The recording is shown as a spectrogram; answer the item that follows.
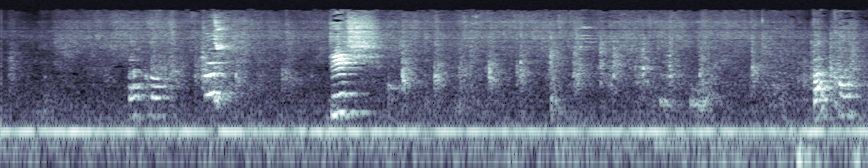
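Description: A dog giving two short whines, about a second and two and a half seconds in, the second one louder.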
